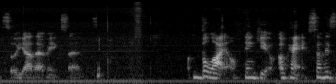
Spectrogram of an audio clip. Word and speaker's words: Belial: split in directions so um his name is bell's isle as i am i pronouncing that right dm belisle bell isle i spelled it as bell and isle so yeah that makes sense belial thank you okay so his name is belial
